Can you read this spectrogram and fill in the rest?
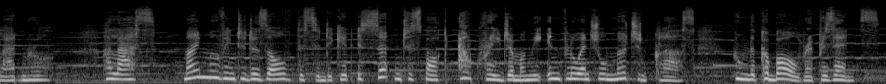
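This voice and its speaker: An actress playing a small, earnest young female ruler in a fantasy game, speaking in measured, formal phrases. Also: a little high, darkish tone, natural voice. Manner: regal, measured, archaic phrasing.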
